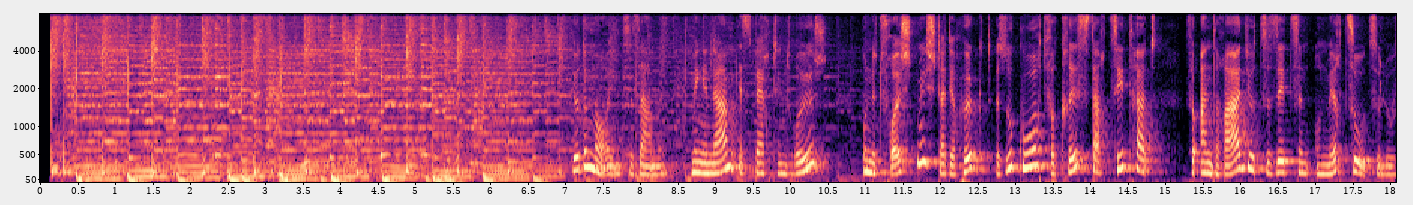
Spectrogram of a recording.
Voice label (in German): Eifeler Mundartsendung; vor Weihnachten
